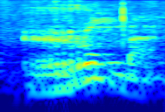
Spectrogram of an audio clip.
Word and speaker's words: rumba: Cuba that is called rumba. Can you say that with me? Rumba. Roll your R's a lot.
